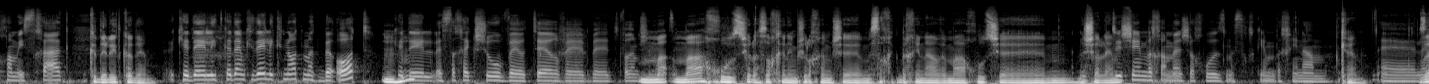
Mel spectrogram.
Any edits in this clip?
no; 0 cuts

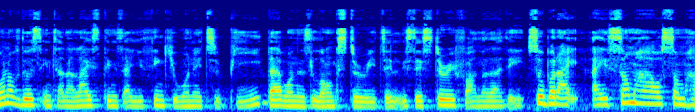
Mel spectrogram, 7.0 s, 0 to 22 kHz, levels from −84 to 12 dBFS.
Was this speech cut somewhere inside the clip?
no; 0 cuts

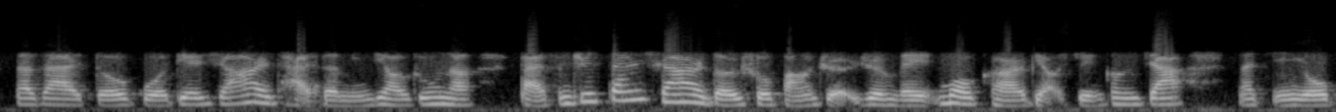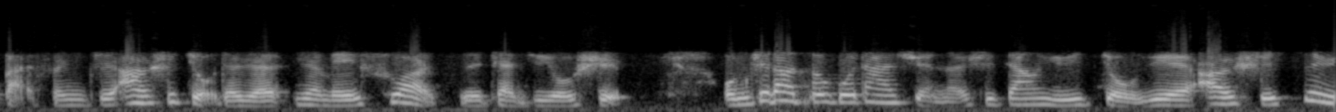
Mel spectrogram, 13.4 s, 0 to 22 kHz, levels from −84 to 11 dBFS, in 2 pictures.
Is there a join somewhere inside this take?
no; 0 cuts

